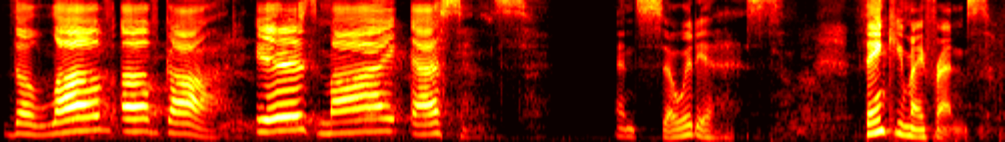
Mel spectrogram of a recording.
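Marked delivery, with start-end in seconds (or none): 0.2-5.3 slow, forceful, powerful delivery on a deep breath. Leading the gathering in a spoken affirmation after a deep breath, powerful, forceful declaration. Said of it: "say it with power and force".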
